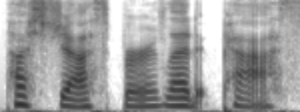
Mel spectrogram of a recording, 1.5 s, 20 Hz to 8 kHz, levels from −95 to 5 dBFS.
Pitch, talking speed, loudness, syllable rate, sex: 200 Hz, 200 wpm, -20 LUFS, 4.6 syllables/s, female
